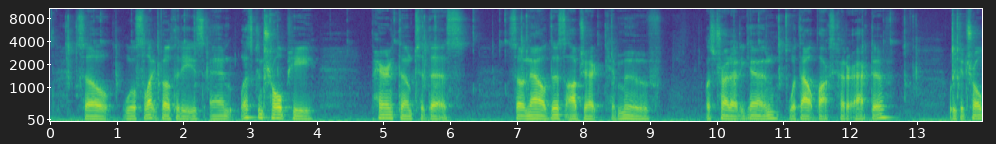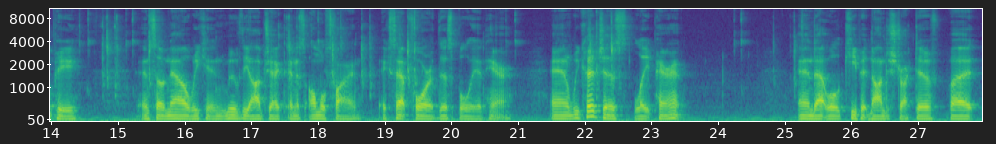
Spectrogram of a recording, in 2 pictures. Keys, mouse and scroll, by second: 0.2 a, 0.6 click, 1.2 click, 1.9 shift+click, 3.2 p, 4.5 click, 5.6 alt+a, 6.0 middle click, 6.7 click, 7.1 g, 8.2 right click, 9.9 click, 10.9 w, 12.5 click, 13.5 ctrl+p, 14.4 click, 14.8 alt+a, 15.1 click, 15.4 g, 17.3 right click, 17.5 a, 17.9 click, 18.4 scroll up 2, 20.8 click, 22.4 q, 24.2 click, 24.6-25.1 scroll down 3, 25.1 g.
